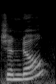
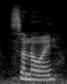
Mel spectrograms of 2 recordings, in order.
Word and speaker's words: Sonoy: Women, and that's pronounced Jano? Sonoy. Oh, Sonoy, that's an S, not a J.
